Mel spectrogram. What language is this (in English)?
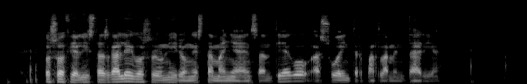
Galician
